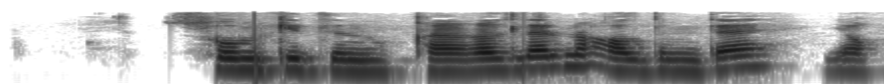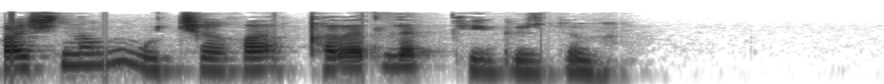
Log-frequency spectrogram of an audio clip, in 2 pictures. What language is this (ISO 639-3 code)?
uig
